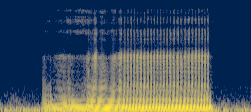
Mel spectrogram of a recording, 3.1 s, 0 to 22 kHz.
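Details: Maria, a 13-year-old senior female fawn pug in Japan, gives one low, droning snore lasting about two seconds, rough and buzzy with a brief wavering pitch dip near the start, in a quiet room.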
